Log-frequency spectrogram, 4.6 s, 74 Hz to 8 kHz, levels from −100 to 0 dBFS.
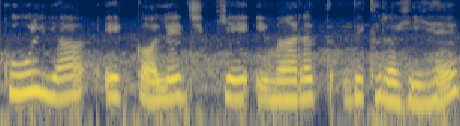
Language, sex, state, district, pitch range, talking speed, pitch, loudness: Hindi, female, Maharashtra, Mumbai Suburban, 200-230 Hz, 115 wpm, 215 Hz, -15 LUFS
